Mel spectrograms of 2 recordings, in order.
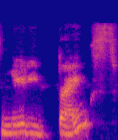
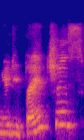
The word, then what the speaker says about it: nudibranch: A lot of people refer to sea slugs as nudibranchs, which is not technically correct. We're still, some people call them nudibranches, which is the incorrect pronunciation, because nudibranch comes from Latin.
